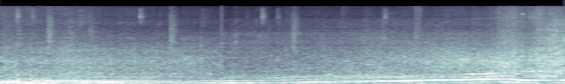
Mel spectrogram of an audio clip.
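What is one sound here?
A sports car engine rumbles loudly and revs up.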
